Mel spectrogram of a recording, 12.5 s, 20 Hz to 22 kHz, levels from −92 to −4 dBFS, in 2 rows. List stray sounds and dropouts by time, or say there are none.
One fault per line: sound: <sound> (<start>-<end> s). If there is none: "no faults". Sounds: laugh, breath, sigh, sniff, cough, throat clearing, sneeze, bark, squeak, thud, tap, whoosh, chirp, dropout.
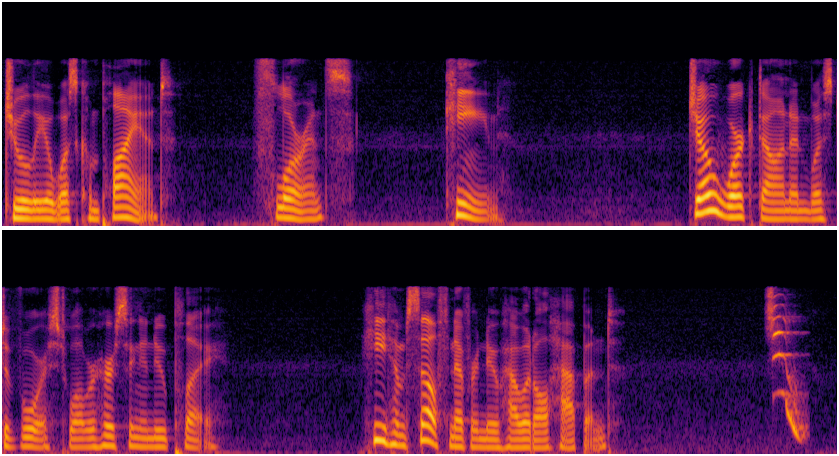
sound: sneeze (12.0-12.3 s)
